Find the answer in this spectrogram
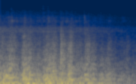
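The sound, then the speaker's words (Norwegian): A steady, loud rumble of a tram rolling along its track in a tunnel inside a mountain, at the end of the tram line before the Gaustadbanen cable railway, with a dense low roar and faint rhythmic clatter, no talking. “Det vil si at det her er enden av eh, trikkebanen, og så skal vi inn i sjølve Gaustadbanen.”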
